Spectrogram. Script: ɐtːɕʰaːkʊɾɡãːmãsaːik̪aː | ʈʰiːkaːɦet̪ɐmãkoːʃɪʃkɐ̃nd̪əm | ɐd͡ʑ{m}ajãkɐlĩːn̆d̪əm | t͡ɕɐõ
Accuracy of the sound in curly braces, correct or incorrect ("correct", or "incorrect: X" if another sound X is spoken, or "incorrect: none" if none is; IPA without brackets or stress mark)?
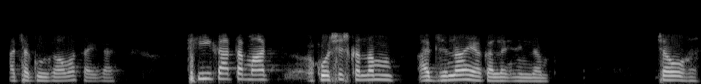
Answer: incorrect: n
